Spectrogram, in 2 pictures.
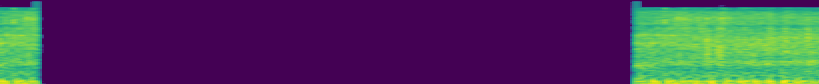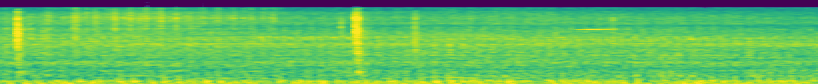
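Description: A motorcycle engine idling at Gulod, a steady, fairly close low chugging that starts after a brief burst and a few seconds of silence, with no talk over it.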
